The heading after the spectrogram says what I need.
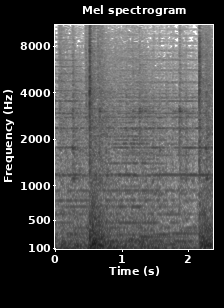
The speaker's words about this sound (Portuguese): Como se a criatura estivesse batendo na porta, sabe?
